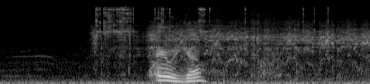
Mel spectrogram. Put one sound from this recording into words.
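A fishing reel whirs and buzzes as line is pulled.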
